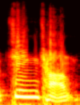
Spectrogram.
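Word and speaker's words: 经常: So 经常, 经常 is first tone and second tone. So 经 is first, 常 is second.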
